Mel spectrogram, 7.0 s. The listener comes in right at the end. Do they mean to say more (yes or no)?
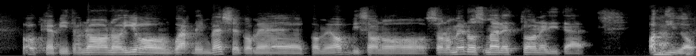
no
